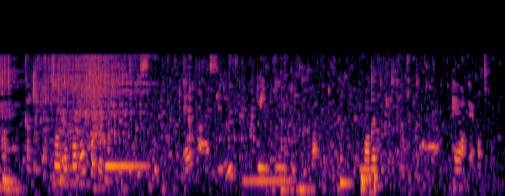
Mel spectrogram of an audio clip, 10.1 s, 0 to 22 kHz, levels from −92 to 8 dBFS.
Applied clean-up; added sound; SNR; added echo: classical method Wiener filter.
